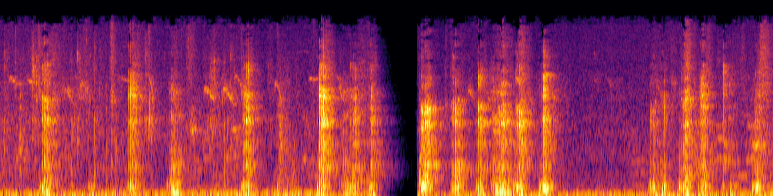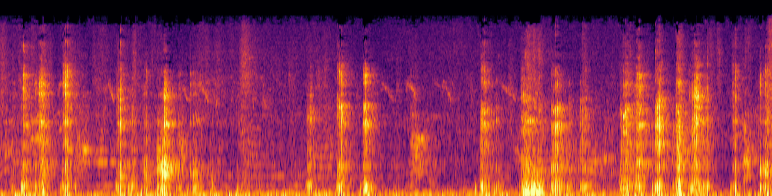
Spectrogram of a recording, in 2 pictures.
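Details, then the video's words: Pigs oinking together: rapid, overlapping short grunts and snuffles with occasional sharper squeals, briefly cut to silence near five seconds before the crowded grunting resumes. "PIG SOUND EFFECT (Oink Oink)"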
